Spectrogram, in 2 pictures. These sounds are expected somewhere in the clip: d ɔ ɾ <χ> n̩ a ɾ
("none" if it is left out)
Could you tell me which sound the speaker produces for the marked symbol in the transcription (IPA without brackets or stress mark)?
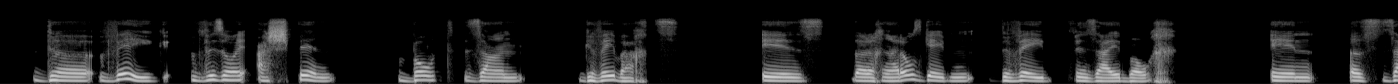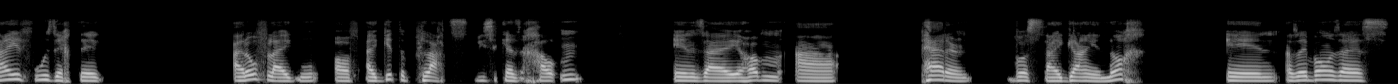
χ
